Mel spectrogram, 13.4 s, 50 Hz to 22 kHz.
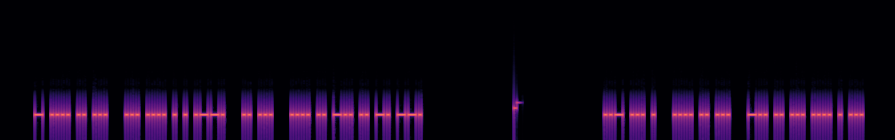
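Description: Morse code at 30 wpm: a steady mid-pitched beep keyed into rapid short and long pulses, pausing for a few seconds around a single soft click, then resuming. No voices.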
